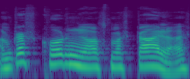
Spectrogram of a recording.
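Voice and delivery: muffled, mouth obstructed. Testing a stylus held in the mouth by making a phone call: talking with stylus in mouth. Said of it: "Why do you sound like that?".

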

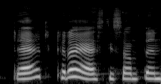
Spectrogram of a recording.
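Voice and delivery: plain

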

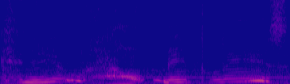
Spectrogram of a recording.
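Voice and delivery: high, soft, pleading whisper. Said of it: "And I whispered".

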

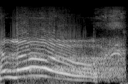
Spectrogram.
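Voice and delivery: very loud shouting with the word hello drawn out. In a role-play scene at the Ring of Heroes, give a very loud greeting. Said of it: "could you be any louder?".

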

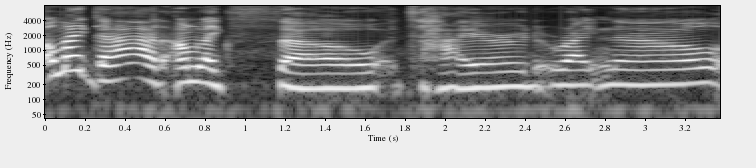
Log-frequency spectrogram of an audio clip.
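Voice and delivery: fake American accent, very slow and drawn out. Letting listeners judge how good their american accent is: put-on american accent. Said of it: "you can judge how good my American accent is".

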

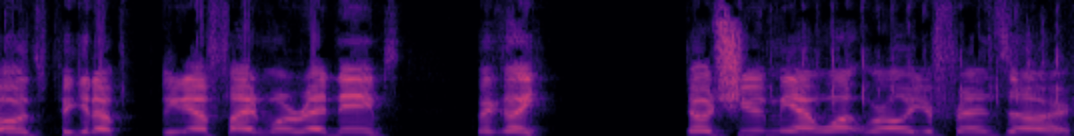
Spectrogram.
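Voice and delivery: urgent, high, loud excited rush.

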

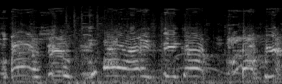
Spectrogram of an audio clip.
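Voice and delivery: panicked freak-out with high cries.

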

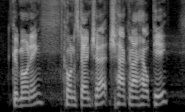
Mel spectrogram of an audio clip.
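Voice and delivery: prim, polite phone-answering voice. A preacher retells answering the church phone, in his best telephone voice. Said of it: "That's my best telephone voice".

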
